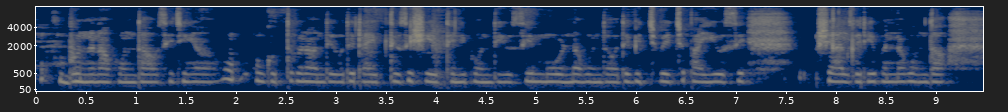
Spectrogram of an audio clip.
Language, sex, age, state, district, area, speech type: Dogri, female, 18-30, Jammu and Kashmir, Jammu, rural, spontaneous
